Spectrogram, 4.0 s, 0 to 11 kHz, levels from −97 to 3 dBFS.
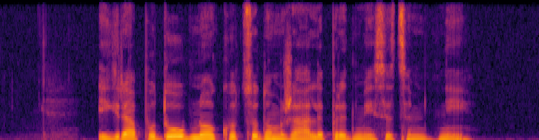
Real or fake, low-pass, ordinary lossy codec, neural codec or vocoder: real; none; none; none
